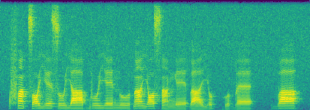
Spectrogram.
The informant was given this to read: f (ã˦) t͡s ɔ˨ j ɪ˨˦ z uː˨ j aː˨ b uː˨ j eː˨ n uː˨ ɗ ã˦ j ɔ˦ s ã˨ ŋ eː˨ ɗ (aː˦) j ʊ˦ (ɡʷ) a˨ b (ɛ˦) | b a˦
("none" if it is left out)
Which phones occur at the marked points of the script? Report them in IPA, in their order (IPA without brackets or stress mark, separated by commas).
ã˦, aː˨, kʷ, ɛ˦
